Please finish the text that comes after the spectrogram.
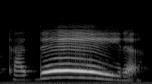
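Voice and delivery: loud "cadeira", held long on DEI; calling out. Shown as a demonstration. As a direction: call "cadeira" as if it were someone far away. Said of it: "Você tá chamando a cadeira". (chamando alto "cadeira", esticando o DEI)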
